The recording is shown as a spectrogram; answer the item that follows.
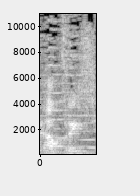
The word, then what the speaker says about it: Caprice: Oh ternyata pengucapannya Caprice ya. Aku salah berarti. Keren Caprice ini.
